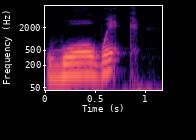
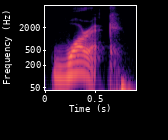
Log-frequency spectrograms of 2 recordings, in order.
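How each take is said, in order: First: The middle W sound is pronounced. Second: The middle W sound is silent. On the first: The speaker calls it wrong. "We don't say Warwick" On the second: The speaker calls it right. "It should be Warwick"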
